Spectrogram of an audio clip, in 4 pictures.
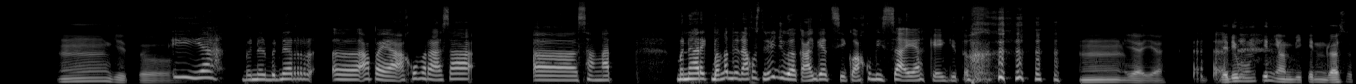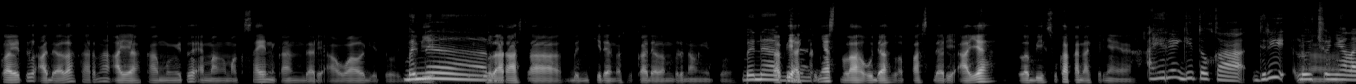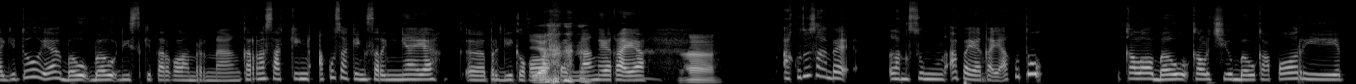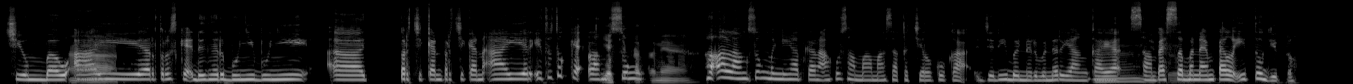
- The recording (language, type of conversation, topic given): Indonesian, podcast, Bisakah kamu menceritakan salah satu pengalaman masa kecil yang tidak pernah kamu lupakan?
- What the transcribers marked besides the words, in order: laugh; chuckle; chuckle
